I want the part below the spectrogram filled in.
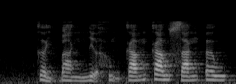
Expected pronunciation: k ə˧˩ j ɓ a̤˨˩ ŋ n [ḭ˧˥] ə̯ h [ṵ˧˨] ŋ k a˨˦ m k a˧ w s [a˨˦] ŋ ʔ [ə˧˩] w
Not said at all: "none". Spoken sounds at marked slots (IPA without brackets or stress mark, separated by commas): ḭ˧˨, ṵ˧˨, a˨˦, ə˧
